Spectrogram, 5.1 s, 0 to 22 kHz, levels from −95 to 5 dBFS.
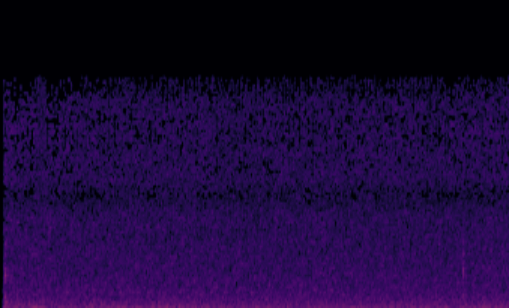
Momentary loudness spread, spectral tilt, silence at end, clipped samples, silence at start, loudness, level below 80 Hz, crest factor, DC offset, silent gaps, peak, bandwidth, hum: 1 LU; -2.5 dB/octave; 0 s; under 0.1%; 0 s; -60 LUFS; -70 dBFS; 16 dB; under 0.1%; none; -44 dBFS; 16.5 kHz; none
